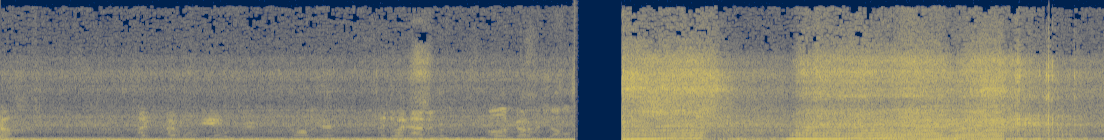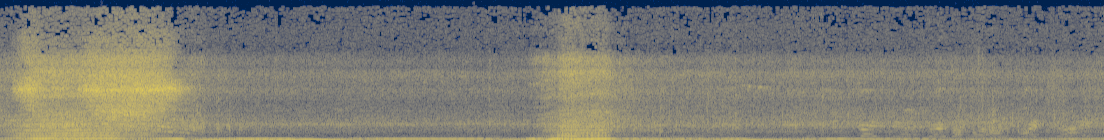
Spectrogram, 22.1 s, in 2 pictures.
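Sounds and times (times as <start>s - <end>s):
vehicle engine revving: 0.0s - 22.0s.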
